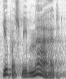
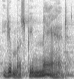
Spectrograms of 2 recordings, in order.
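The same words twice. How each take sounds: First: The vowel in mad is more open. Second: The vowel in mad is closer. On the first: This is the modern pronunciation. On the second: This is the older pronunciation.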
